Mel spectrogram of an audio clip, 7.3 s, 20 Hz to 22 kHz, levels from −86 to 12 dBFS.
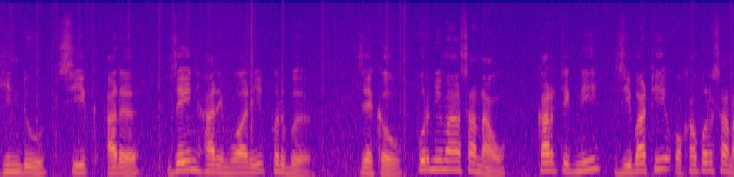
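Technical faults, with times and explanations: No technical faults, with times and explanations, are present in this speech clip; the room noise sits about 21 dB below the speech and is part of the recording.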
